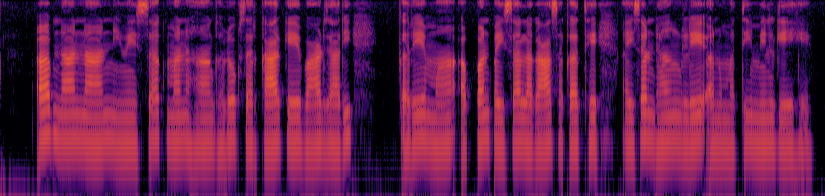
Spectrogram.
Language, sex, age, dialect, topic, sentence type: Chhattisgarhi, female, 31-35, Western/Budati/Khatahi, banking, statement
